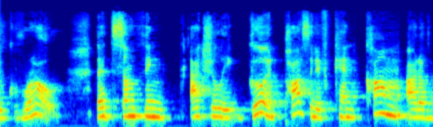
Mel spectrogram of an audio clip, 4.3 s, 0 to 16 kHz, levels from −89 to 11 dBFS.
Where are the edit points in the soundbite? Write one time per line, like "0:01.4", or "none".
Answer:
none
